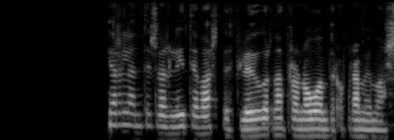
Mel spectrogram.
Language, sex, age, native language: Icelandic, female, 20-29, Icelandic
